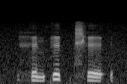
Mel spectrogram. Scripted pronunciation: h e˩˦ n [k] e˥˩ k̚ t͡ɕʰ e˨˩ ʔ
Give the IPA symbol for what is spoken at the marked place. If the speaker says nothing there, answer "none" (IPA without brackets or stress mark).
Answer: k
